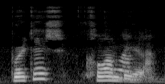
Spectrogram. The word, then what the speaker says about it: British Columbia: So how do you pronounce it? British Columbia.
